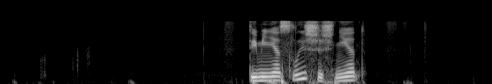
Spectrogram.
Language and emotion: Russian, angry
